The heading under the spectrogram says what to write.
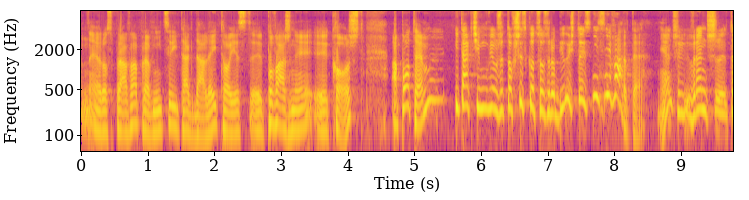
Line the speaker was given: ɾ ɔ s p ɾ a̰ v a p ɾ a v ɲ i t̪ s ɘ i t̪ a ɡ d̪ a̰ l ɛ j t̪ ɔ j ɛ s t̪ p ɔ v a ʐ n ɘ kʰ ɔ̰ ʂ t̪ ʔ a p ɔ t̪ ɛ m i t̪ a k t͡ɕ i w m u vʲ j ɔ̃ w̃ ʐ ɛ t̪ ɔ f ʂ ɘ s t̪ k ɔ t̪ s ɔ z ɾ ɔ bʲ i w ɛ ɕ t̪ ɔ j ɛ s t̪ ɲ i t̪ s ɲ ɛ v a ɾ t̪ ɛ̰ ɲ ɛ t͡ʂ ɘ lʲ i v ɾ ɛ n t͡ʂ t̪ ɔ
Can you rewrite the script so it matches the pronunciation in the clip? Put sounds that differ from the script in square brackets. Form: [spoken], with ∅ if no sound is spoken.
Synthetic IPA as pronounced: ɾ ɔ s p ɾ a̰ v a p ɾ a v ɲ i t̪ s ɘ i t̪ a ɡ d̪ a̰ l ɛ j t̪ ɔ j ɛ s t̪ p ɔ v a ʐ n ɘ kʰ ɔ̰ ʂ t̪ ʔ a p ɔ t̪ ɛ m i t̪ a k t͡ɕ i [∅] m u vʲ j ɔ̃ w̃ ʐ ɛ t̪ ɔ f ʂ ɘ s t̪ k ɔ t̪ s ɔ z ɾ ɔ bʲ i w ɛ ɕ t̪ ɔ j ɛ s t̪ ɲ i t̪ s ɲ ɛ v a ɾ t̪ ɛ̰ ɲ ɛ t͡ʂ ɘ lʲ i v ɾ ɛ n t͡ʂ t̪ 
